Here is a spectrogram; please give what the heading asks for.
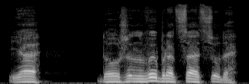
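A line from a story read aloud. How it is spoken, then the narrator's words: Muttering. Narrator (Russian): бормочет он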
